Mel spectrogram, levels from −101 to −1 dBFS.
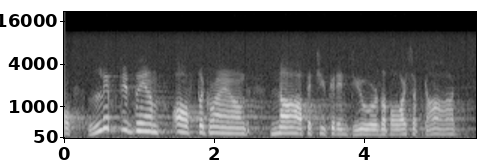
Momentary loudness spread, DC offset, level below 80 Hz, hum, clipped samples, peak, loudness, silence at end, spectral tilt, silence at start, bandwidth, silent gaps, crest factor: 9 LU; under 0.1%; -64 dBFS; none; under 0.1%; -6 dBFS; -24 LUFS; 0.25 s; -8.5 dB/octave; 0 s; 11 kHz; none; 18 dB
